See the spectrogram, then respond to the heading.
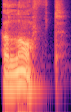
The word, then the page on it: aloft: British English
